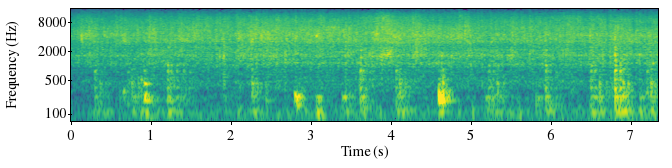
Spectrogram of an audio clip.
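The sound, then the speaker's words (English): Bite-sized chicken pieces fry and get stirred around a pan, giving a steady, bright sizzle broken by frequent soft scraping and stirring knocks. No one talks. “Now I've cut my chicken into bite-sized pieces. So this cooking off part should only take, you know, 3 or 4 minutes or so. So I'm just going to move it around the pan.”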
